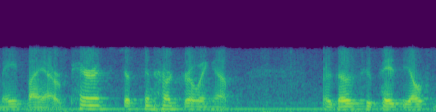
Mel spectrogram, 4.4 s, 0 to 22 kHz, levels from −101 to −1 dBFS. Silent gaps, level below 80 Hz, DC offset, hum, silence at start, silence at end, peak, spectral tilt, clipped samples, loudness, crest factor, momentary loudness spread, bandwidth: none; -44 dBFS; 0.4%; none; 0 s; 0 s; -6 dBFS; -6.5 dB/octave; under 0.1%; -23 LUFS; 18 dB; 17 LU; 4 kHz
